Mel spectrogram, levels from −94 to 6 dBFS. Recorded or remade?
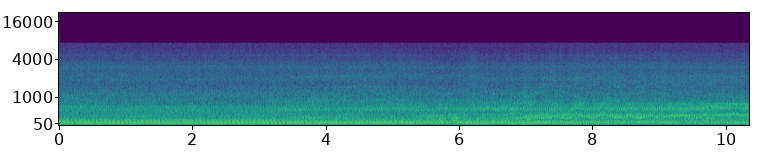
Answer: recorded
